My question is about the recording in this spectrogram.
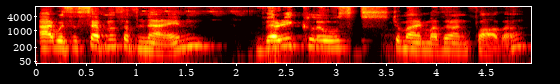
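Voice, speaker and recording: A middle-aged woman from Trinidad, an academic and development professional, speaks thoughtfully and earnestly as the guest in a reflective interview. Her lowish voice has lively intonation, a breathy edge, and a slightly slow pace, and the recording is rough.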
